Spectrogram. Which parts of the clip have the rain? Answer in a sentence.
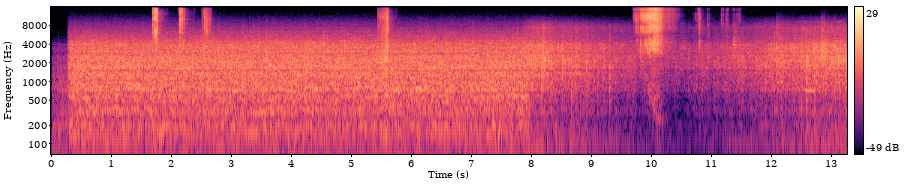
You can hear the rain from 0.0 to 13.2 s.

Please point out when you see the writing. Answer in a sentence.
The writing can't be heard in this clip.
